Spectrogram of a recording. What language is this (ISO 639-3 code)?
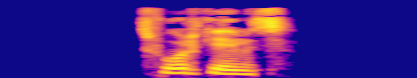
zgh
